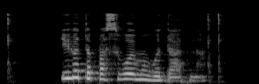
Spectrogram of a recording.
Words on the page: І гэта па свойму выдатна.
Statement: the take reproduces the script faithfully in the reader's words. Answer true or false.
true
